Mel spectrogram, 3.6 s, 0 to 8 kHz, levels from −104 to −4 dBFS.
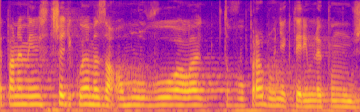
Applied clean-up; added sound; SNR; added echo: none; none; none; none.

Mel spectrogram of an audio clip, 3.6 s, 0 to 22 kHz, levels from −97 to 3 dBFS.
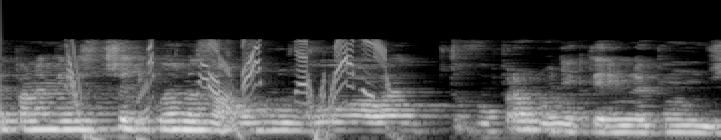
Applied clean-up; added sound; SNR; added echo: classical method WPE with log-MMSE.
